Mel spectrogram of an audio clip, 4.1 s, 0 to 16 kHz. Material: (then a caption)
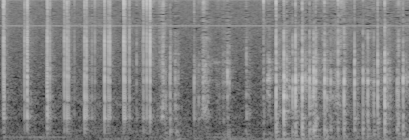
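Paper. Long nails tap and scratch quickly on a small, solid paperback manga, *Ousama Game Extreme* volume 1, with a glossy paper cover, turned sideways. Dry, bright clicks come in a rapid stream, mixed with brief scratchy scrapes over the cover and the spine edge. In the second half, the taps grow denser and brighter, and each one fades almost instantly.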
